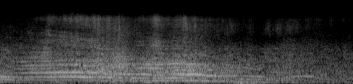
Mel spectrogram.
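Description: ASCS Elite non-wing sprint cars racing on the dirt track at South Texas Race Ranch, a loud engine roar that swells and rises in pitch as cars pass, then fades slightly, with no talk.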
